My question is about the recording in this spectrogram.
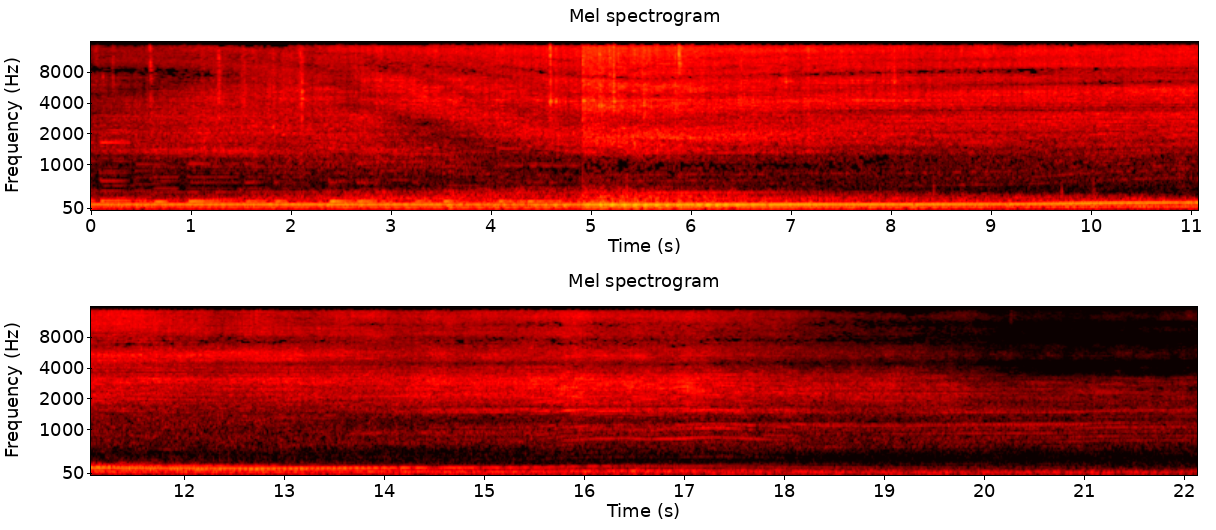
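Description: A motor vehicle driving past, loudest about five seconds in and then fading away over the next fifteen seconds, its engine hum rising slightly in pitch about halfway through.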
